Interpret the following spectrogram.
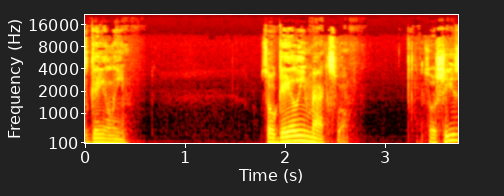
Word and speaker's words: Ghislaine: her name it's because i don't know how to pronounce a name that is g h i s l a i n i heard as galen so galen maxwell so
